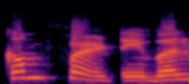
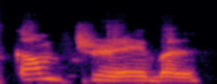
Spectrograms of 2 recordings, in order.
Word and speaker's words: comfortable: was comfortable i mean i also used to say comfortable comfortable and then i realized it's not comfortable but it's comfortable so this was amazing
